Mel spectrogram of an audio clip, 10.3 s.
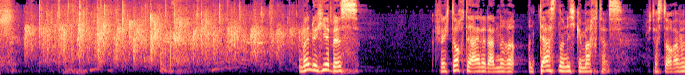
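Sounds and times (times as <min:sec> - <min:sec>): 
applause: 0:00.0 - 0:05.3
speech: 0:04.5 - 0:05.4, 0:06.6 - 0:10.2.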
